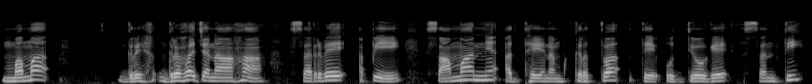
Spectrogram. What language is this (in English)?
Sanskrit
